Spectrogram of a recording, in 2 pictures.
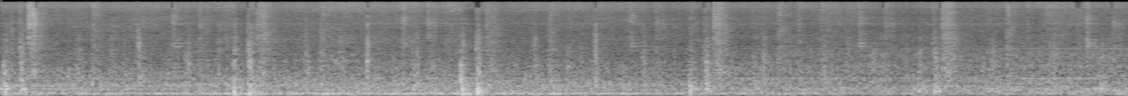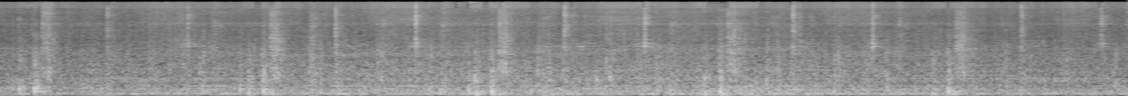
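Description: Sharp clicks, roughly one a second and not quite regular, over the printer's steady running rumble; a mechanical clicking fault, cause unknown.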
